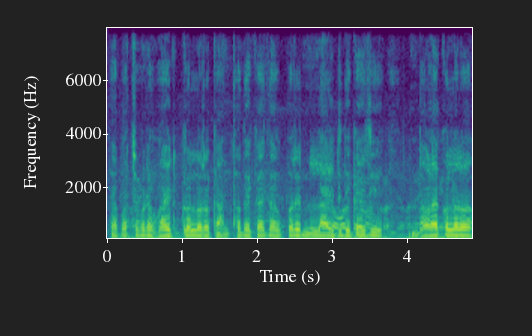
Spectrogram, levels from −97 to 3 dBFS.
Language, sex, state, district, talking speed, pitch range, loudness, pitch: Odia, male, Odisha, Khordha, 170 wpm, 100-105 Hz, -16 LUFS, 105 Hz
